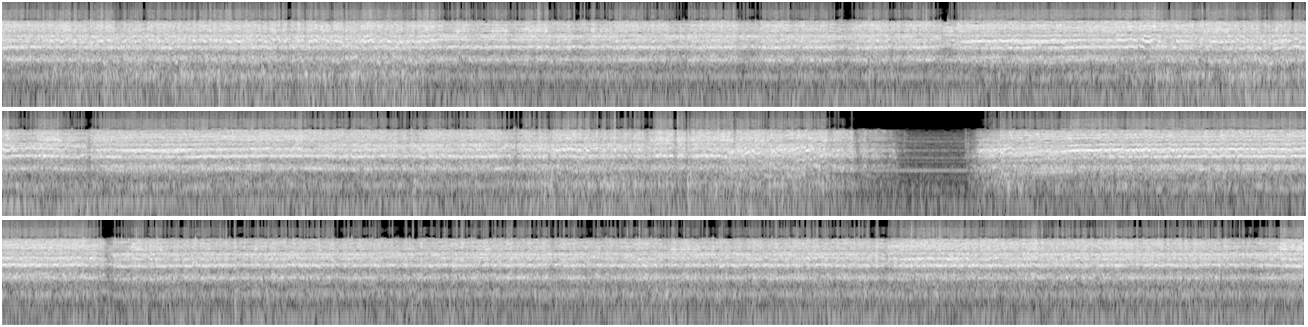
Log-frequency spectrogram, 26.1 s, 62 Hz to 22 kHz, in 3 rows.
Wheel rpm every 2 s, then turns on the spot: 240, 230, 230, 220, 220, 230, 220, 80, 210, 230, 230, 230, 230.
none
